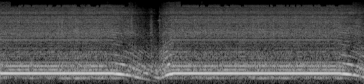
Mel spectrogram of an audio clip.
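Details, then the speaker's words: ARTR P Limited Spec H26 hydroplane RC boat, 5000 SRD motor, counterclockwise rotation, second spool-up after ESC calibration, new Teflon drive line not yet worn in: clean steady high whine dipping and climbing back, no cable whip or chatter; healthy drive line. "That sounds That sounds great. Couldn't ask for a better sounding drive line."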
